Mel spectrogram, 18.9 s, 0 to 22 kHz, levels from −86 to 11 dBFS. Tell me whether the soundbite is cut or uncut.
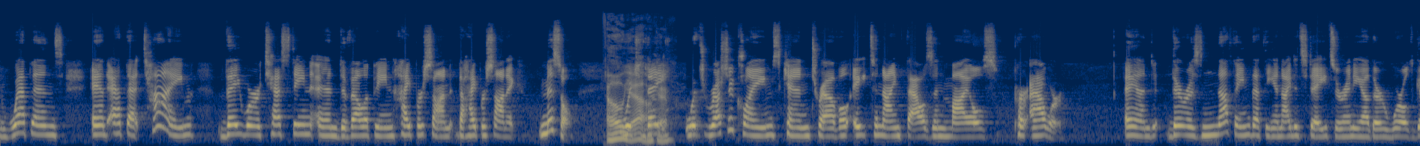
uncut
